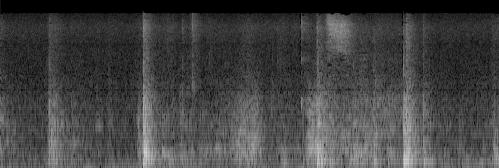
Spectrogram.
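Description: Hollow plastic clacks and knocks as a toy kitchen set is folded shut into its plastic carry case: a handful of sharp knocks, the loudest about a second and a half in.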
